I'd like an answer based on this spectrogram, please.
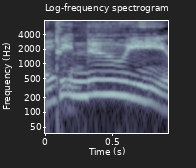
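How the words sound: The stress falls on the word new.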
